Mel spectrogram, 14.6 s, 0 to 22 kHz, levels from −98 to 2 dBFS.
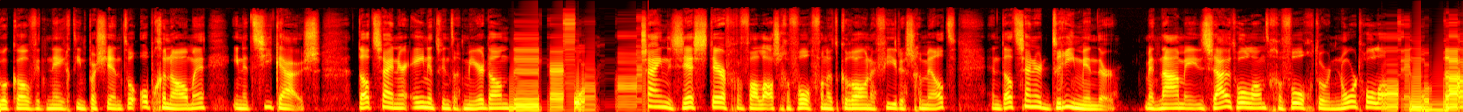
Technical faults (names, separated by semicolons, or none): robotic sound from repeated short buffers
